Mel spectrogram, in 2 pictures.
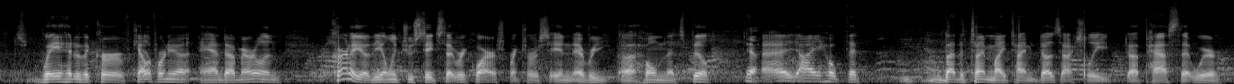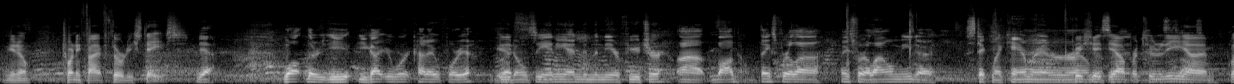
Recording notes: This episode of the fire sprinkler podcast was recorded live at the AFSA42 Conference/expo in Orlando Florida!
